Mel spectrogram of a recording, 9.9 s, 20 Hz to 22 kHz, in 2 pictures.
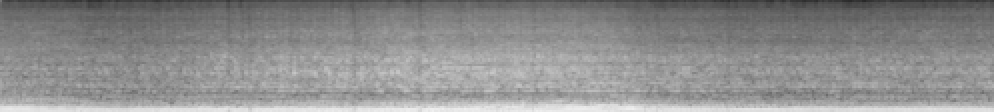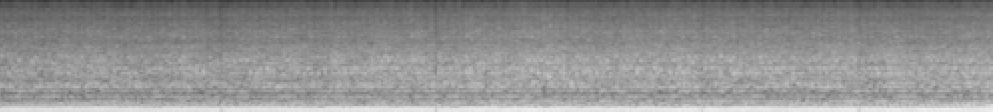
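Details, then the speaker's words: Ferrari 458 V8 started after an exhaust leak repair and a secondary air system fix, with faulty MAF sensors still awaiting replacement: it settles to a steady idle with one quick blip and no ticking or puffing, so the leak seems cured. "alrighty let's fire it up and see if we took care of that exhaust leak and got the secondary air working correctly"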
